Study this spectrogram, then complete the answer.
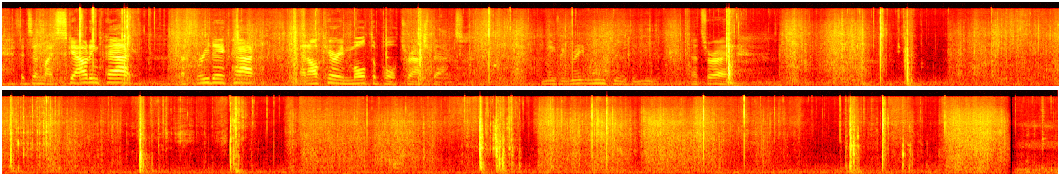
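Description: A small campfire crackles.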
